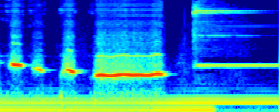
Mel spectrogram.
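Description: Whistling: four short notes stepping down in pitch, then one longer held note. Near the end a thin, steady high tone begins.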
